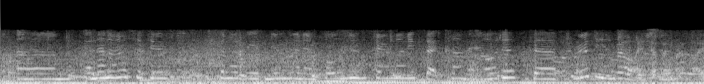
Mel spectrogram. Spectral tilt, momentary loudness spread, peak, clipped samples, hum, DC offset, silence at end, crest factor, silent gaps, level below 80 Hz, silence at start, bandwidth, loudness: -10.5 dB/octave; 4 LU; 0 dBFS; 0.3%; none; under 0.1%; 0 s; 8 dB; none; -14 dBFS; 0 s; 5.2 kHz; -11 LUFS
